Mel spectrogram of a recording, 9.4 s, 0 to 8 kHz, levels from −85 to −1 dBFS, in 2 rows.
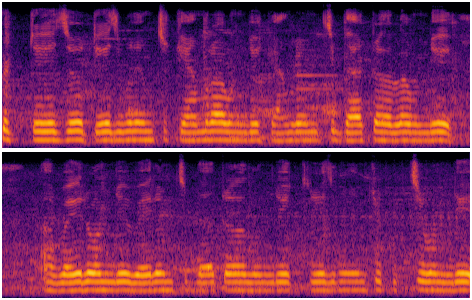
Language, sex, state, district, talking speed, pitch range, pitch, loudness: Telugu, male, Andhra Pradesh, Srikakulam, 160 wpm, 165-175 Hz, 170 Hz, -22 LUFS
